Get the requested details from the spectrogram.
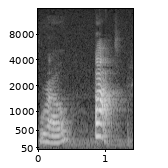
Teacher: O is at the end of the syllable, and it's going to go ahead and say its long sound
